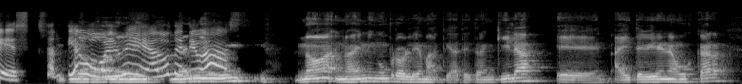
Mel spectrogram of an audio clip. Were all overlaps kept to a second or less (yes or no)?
no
